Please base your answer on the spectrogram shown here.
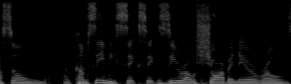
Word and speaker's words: Charbonier: 660 Charbonier Road.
